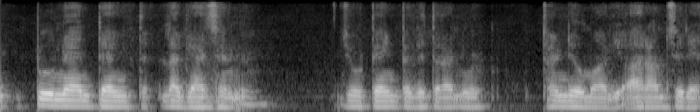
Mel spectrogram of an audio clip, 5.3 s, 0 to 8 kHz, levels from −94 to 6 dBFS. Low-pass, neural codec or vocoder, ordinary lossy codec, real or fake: 7.2 kHz; codec, 24 kHz, 0.9 kbps, WavTokenizer, small release; AAC, 48 kbps; fake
